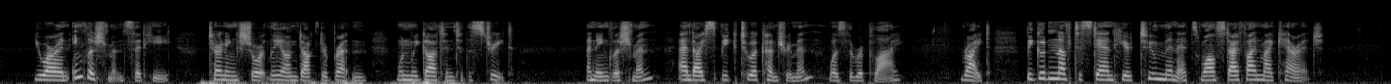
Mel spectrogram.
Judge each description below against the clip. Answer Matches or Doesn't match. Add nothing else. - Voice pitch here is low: Doesn't match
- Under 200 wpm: Matches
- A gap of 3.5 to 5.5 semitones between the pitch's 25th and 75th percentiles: Doesn't match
